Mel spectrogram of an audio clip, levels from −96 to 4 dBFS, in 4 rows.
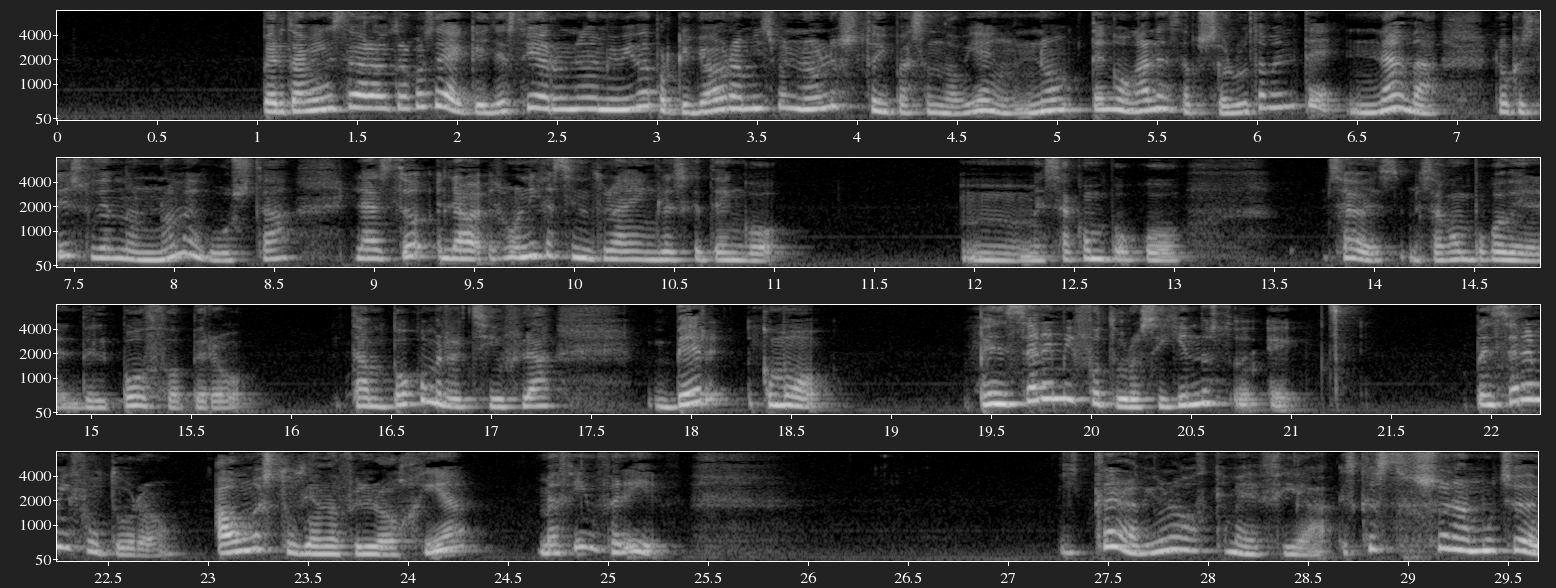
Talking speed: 190 wpm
